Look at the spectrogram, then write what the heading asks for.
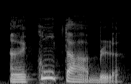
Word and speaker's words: comptable: Un comptable, so OM, remember it goes like on, alright? And then, strangely, this P is not pronounced. Un comptable, alright?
